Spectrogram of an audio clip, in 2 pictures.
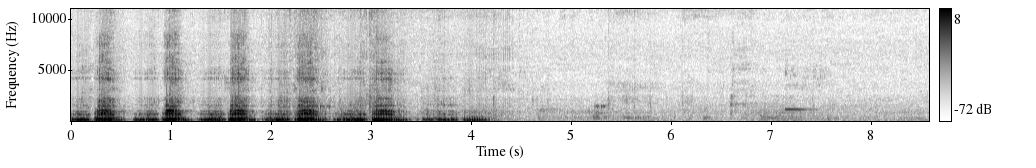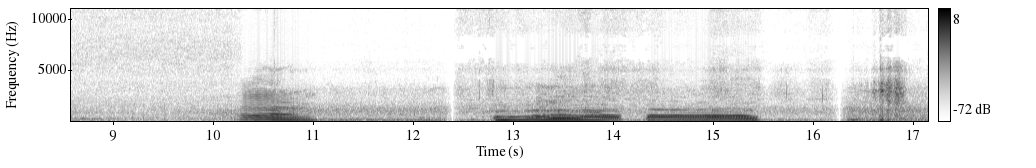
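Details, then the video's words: Big cat calling: about four seconds of loud, rough pulses repeated roughly twice a second, then a quiet gap and several shorter tonal, wavering cries with a bright, whining edge, the last two held steady for over a second. "Suara cheetah, harimau dan sejenisnya " big cat sound""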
